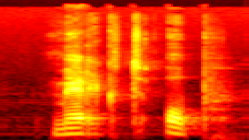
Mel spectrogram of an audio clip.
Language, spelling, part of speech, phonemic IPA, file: Dutch, merkt op, verb, /ˈmɛrᵊkt ˈɔp/, Nl-merkt op.ogg
- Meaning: inflection of opmerken: 1. second/third-person singular present indicative 2. plural imperative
